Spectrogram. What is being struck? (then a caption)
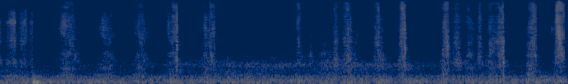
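Leather boot toe cap. During restoration, a small tan sanding block or sponge held in gloved fingertips scratches and rubs the toe cap of a black leather Blundstone Chelsea boot, hollow with a thick rubber sole. The result is a series of short, dry, bright scraping strokes in quick bursts, with a low, steady rumble beneath them.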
